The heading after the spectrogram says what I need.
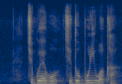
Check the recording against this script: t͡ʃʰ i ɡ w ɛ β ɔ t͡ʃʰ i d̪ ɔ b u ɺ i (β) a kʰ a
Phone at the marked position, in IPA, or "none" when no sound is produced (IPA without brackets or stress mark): w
